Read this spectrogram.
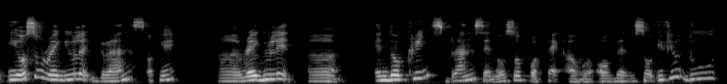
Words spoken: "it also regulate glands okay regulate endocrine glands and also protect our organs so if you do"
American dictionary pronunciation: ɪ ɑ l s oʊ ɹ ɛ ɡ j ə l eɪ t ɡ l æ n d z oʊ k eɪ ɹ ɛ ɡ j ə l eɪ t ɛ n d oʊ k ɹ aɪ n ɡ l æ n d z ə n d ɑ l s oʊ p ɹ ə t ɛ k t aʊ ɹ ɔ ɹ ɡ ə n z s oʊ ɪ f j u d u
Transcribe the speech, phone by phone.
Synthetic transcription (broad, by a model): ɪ ɑ l s oʊ ɹ ɛ ɡ j ə l eɪ t ɡ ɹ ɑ n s oʊ k eɪ ɹ ɛ ɡ j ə l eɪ t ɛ n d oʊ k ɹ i n ɡ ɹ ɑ n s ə n ɑ l s oʊ p ɹ ə t ɛ k t aʊ w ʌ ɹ ɡ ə n s oʊ ɪ f j u d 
